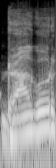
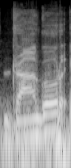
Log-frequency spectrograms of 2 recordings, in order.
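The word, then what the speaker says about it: Dragør: എന്നും കൃത്യമായി പറയാത്തതുപോലെ തന്നെയാണത് ഇംഗ്ലീഷിൽ ഡ്രാഗോർ എന്ന് തന്നെയാണ് ഈ സ്ഥലത്തിന്റെ പേര് ഉച്ചരിക്കുക എന്നാൽ ഡാനിഷിലുള്ള യഥാർത്ഥ ഉച്ചാരണമാണ് വിദ്യാദത് പറഞ്ഞുതന്നത് ഡ്രാഗോർ എന്ന മുൻസിപ്പാലിറ്റിയിലെ പ്രധാന ടൗൺ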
